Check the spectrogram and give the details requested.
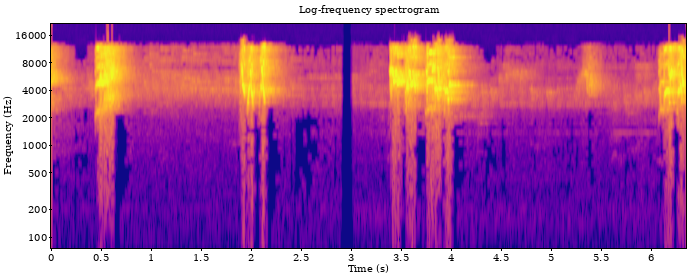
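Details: Lovebird ngekek trill: loud harsh rasping bursts every couple of seconds over a constant high buzzy trill.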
